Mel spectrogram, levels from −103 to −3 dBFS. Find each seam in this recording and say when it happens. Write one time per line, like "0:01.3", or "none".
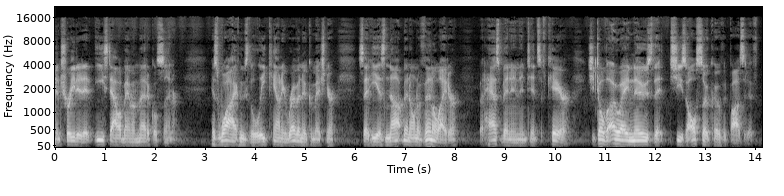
0:03.7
